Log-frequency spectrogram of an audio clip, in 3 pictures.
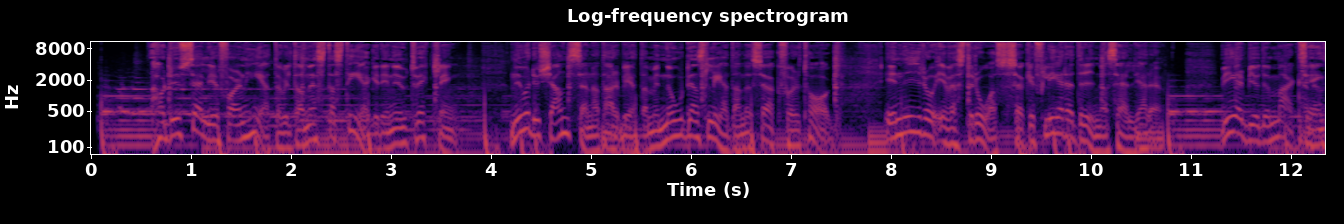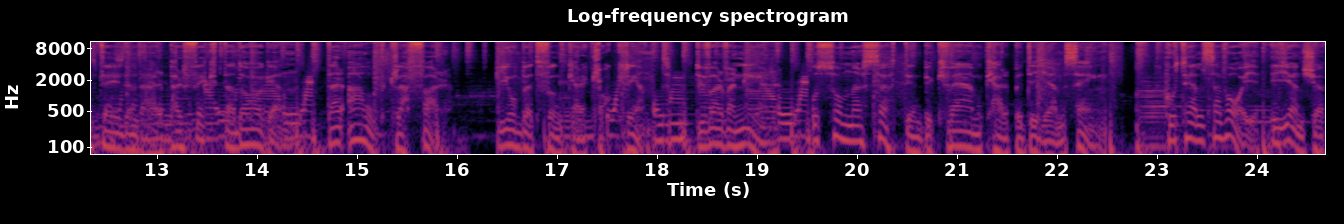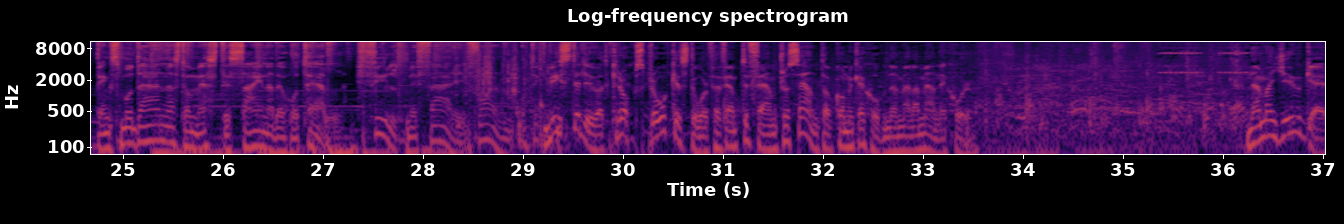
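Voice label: swedish male commercial; voice demos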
